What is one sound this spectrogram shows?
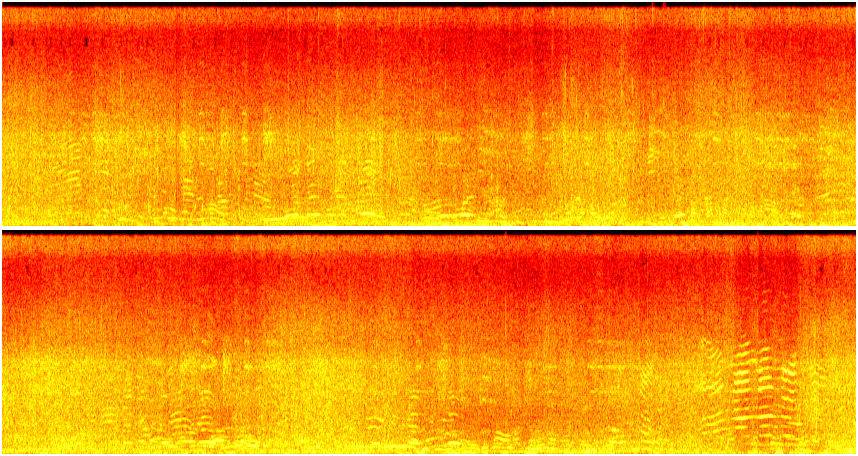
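Small waves lap and splash in shallow water.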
